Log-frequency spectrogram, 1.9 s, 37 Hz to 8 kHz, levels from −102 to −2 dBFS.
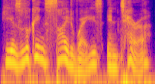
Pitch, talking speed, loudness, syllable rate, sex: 135 Hz, 185 wpm, -15 LUFS, 5.5 syllables/s, male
